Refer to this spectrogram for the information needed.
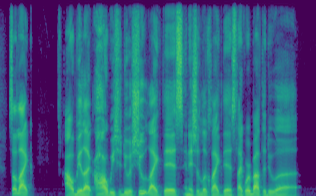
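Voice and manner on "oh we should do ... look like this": plain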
